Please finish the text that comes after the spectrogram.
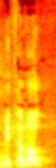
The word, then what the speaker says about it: মিথানাল: Carbon পরমাণু বেশি আছে, যার প্রেক্ষিতে এদের নামের উচ্চারণটাও একটু ভিন্ন রকম হয়ে যাবে। যেমন CH3 বন্ড CHO, এখানে OH থাকাতে হয়েছে মিথানল, এখানে অ্যালডিহাইড, এটা অ্যালডিহাইডের রূপান্তর হয়ে গেছে, এটা হবে মিথানাল।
